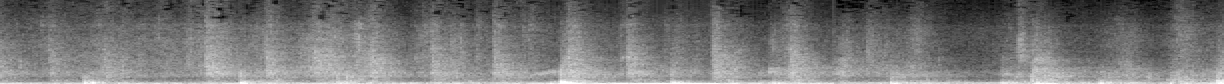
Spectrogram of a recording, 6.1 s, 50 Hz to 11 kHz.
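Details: 2003 VW Jetta 1.9 ALH TDI after swapping in an 11mm Bosch VE injection pump that sat 5 years, cranked with the injector lines off: a slow, even chug that never fires while checking for fuel from the delivery valves. Fuel flow was confirmed.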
